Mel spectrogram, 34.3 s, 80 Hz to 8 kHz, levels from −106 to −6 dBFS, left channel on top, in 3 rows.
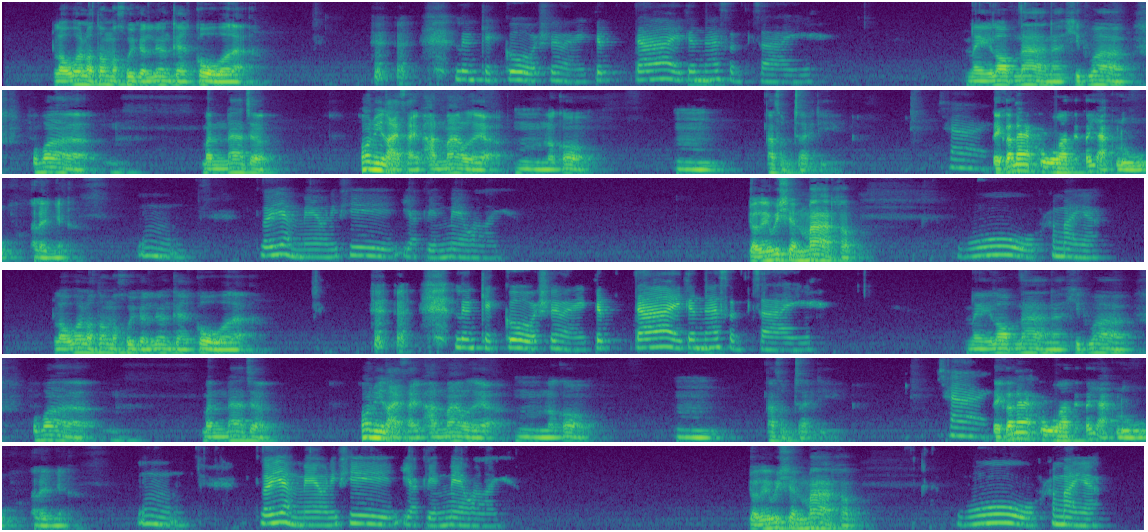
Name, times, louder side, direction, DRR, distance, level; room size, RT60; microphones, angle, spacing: voice 1, 0.5-2.6 6.9-7.1 9.6-11.5 11.7-12.7 13.4-14.2 15.0-17.4 18.2-18.7 19.1-19.8 21.3-23.6 30.3-31.5, left 3 dB, 75° left, 1.0 m, -30 dB
voice 2, 3.7-8.2 20.8-21.4 24.2-25.2 25.5-28.0 32.4-33.8, right 5 dB, 65° right, 0.6 m, -36 dB
8.4 x 4.7 x 7.4 m
head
